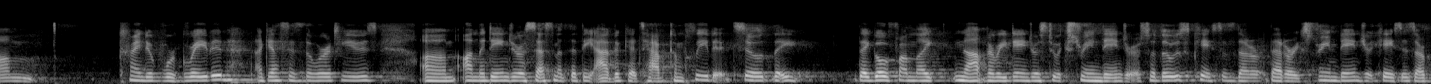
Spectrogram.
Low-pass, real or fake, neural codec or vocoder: 7.2 kHz; fake; codec, 16 kHz, 2 kbps, X-Codec, HuBERT features, trained on balanced general audio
